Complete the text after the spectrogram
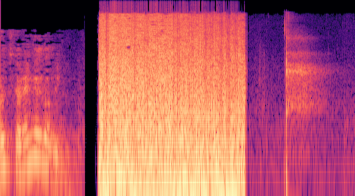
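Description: A huge explosion roars.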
